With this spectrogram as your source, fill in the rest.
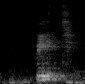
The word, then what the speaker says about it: bit: So the pronunciation of this is bit, it, and this is beat, beat, bit, beat. Okay, Laurent?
